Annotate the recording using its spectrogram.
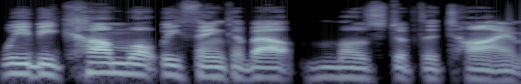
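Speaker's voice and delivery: ordinary delivery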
